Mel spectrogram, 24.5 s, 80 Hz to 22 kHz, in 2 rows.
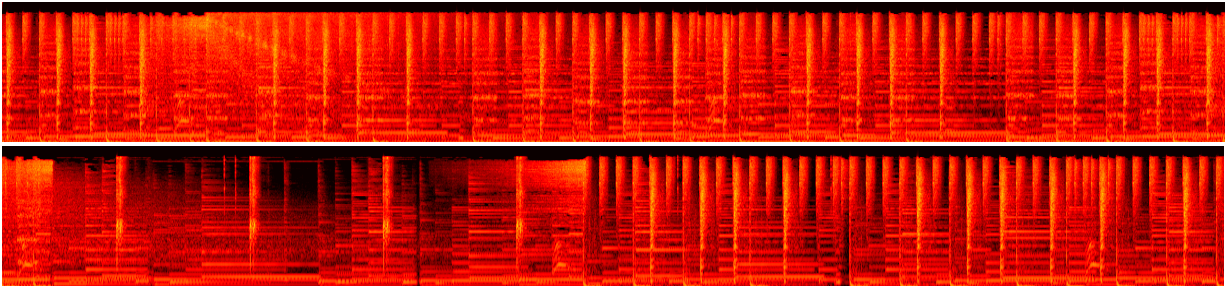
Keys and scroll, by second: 14.8 super+t.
